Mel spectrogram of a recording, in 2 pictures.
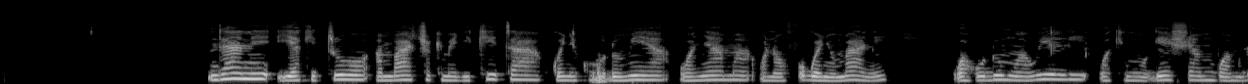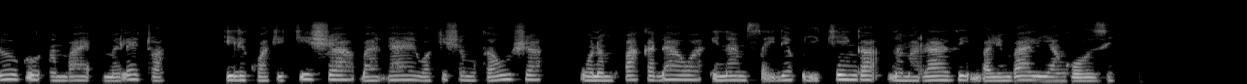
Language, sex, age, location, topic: Swahili, female, 25-35, Dar es Salaam, agriculture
